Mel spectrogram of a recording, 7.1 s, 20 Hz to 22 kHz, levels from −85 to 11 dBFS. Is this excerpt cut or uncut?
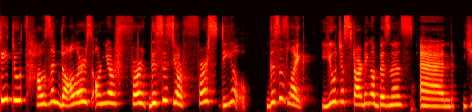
uncut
